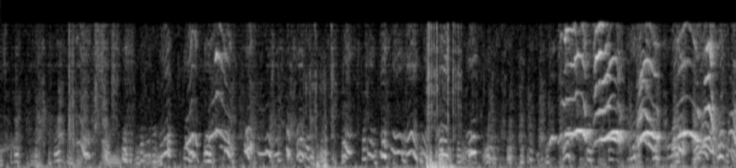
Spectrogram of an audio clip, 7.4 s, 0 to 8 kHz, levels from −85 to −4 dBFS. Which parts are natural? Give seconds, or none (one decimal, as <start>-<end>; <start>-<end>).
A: 1.3-2.0; 4.2-5.5; 6.0-6.6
